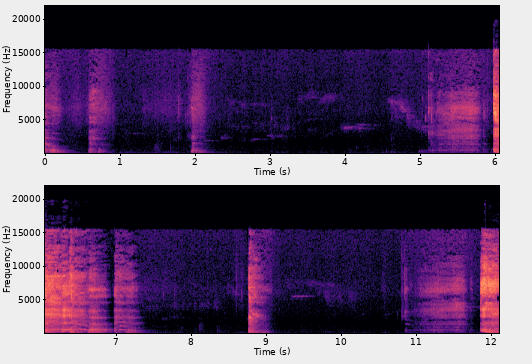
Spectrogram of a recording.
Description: I've caught a Spring upper respiratory infection with has given me a sore throat for several days and is now developing into a head cold and a sharp staccato barking cough.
